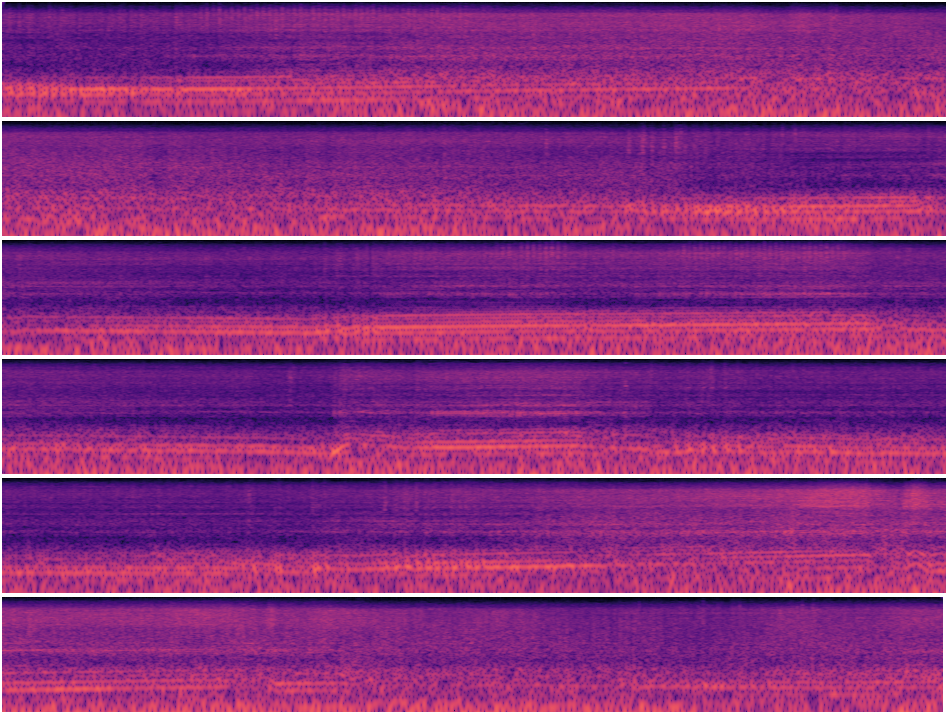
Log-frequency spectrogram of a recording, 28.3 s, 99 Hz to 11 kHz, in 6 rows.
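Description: Gas Gas EC300 two-stroke single-cylinder engine under way, its pitch repeatedly rising and dropping with throttle and gear changes through the bends, over steady wind noise on the microphone.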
